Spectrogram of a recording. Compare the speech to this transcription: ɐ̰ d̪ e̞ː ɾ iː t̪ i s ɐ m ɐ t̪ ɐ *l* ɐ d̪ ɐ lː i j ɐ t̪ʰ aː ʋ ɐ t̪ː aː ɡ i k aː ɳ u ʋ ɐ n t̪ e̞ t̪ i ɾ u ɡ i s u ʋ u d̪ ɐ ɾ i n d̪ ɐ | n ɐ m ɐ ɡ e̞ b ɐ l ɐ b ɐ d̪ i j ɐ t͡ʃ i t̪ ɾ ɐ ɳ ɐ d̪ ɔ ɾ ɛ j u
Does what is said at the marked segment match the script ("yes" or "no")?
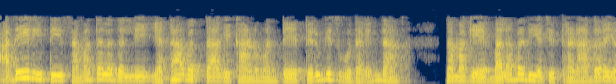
yes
